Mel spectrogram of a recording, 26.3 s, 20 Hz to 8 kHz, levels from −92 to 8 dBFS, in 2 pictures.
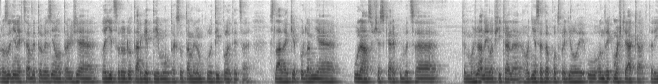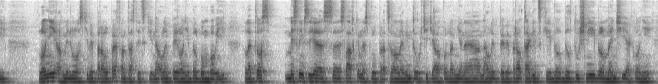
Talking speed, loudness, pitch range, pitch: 180 wpm, -18 LUFS, 110-115 Hz, 110 Hz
